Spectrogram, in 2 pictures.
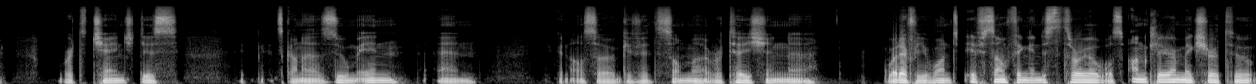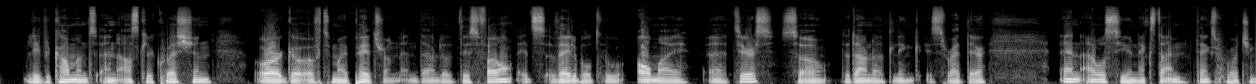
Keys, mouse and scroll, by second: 14.9-16.7 drag, 17.7 click, 18.4-18.7 drag, 18.7 middle click, 19.1 typing, 19.2-21.7 drag.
